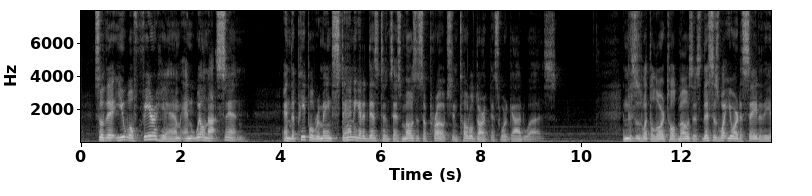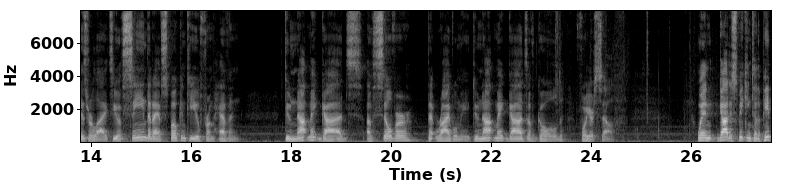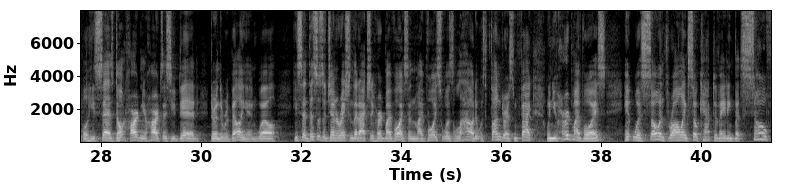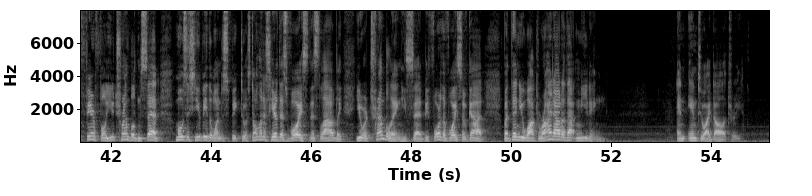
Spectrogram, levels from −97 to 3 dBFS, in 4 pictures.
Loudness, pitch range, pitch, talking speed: -31 LUFS, 105-145 Hz, 125 Hz, 185 wpm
